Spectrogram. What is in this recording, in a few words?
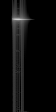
Multimedia, Beep, Button, Menu, Rollover, Web Page Or Flash Animation Sound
